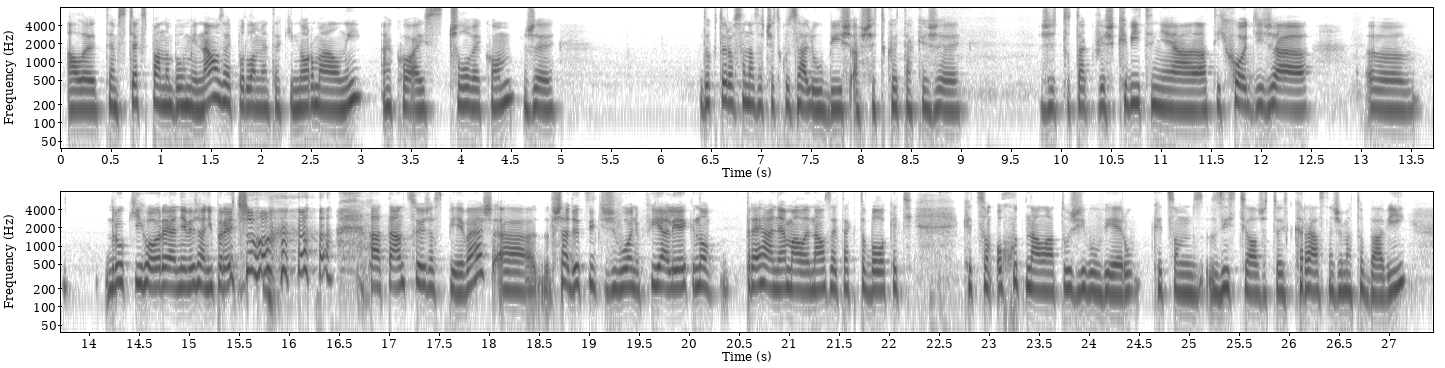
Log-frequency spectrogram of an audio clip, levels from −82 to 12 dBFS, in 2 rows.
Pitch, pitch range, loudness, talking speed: 190 Hz, 175-215 Hz, -24 LUFS, 175 wpm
